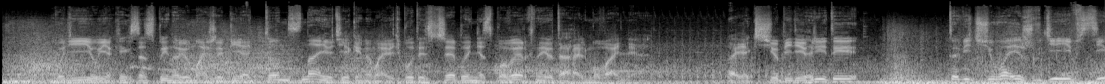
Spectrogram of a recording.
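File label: Ukrainian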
